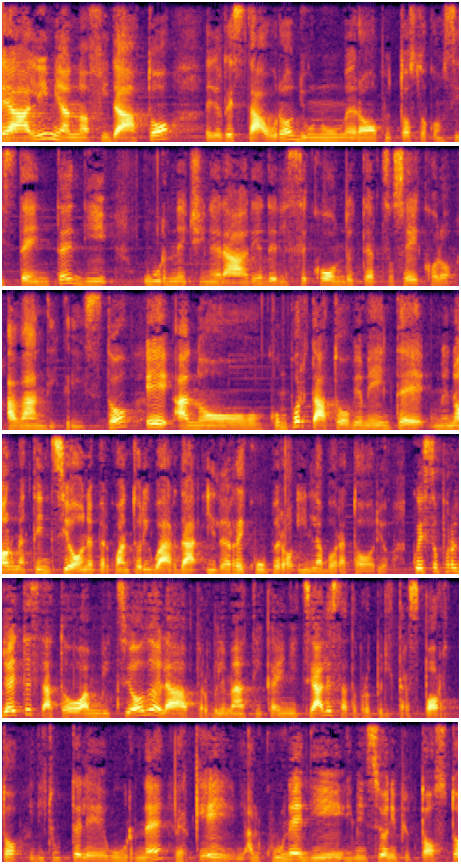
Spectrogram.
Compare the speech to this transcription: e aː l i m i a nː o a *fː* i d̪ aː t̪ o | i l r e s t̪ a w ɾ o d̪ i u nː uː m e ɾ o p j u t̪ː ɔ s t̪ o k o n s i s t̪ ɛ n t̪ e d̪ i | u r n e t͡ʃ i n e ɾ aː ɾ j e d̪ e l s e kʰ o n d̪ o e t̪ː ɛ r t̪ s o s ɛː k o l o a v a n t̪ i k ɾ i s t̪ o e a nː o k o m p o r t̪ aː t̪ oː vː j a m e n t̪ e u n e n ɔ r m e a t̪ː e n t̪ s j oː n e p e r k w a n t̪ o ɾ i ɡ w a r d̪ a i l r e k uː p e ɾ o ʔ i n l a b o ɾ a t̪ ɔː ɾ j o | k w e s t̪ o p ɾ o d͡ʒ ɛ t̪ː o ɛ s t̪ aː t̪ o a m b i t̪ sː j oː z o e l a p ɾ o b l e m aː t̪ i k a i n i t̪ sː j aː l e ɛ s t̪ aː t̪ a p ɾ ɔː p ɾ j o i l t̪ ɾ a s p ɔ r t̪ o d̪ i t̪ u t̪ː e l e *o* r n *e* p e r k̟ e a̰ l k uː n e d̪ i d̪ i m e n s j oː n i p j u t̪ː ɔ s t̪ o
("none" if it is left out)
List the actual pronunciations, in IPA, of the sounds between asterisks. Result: fː, u, e

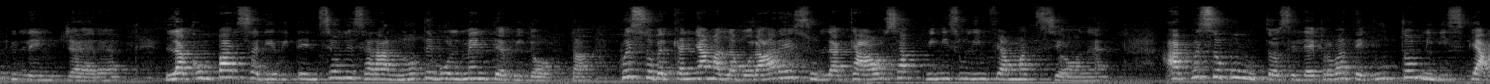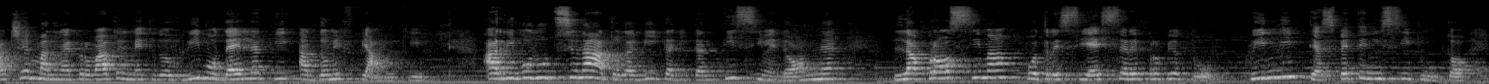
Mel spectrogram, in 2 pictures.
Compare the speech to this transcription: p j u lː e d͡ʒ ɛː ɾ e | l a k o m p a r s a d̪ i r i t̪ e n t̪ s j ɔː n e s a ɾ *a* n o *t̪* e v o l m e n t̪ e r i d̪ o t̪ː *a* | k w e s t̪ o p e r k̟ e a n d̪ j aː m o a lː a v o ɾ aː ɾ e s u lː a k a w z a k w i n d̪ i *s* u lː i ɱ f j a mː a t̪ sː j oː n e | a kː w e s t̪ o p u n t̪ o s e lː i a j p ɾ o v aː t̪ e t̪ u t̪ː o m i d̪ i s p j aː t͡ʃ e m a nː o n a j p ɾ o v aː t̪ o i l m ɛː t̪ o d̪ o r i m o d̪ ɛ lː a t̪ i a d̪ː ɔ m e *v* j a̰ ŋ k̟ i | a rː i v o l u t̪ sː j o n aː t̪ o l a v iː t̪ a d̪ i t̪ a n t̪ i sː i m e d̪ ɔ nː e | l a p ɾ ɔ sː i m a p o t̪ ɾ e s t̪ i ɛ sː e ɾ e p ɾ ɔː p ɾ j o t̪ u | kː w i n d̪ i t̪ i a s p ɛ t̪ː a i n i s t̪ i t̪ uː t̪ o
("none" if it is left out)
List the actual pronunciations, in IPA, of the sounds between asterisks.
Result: a, t̪, a, s, f

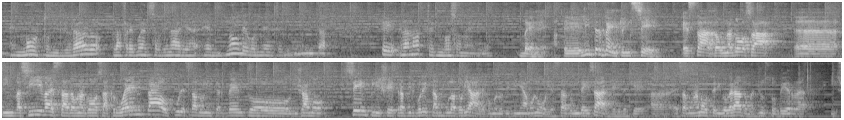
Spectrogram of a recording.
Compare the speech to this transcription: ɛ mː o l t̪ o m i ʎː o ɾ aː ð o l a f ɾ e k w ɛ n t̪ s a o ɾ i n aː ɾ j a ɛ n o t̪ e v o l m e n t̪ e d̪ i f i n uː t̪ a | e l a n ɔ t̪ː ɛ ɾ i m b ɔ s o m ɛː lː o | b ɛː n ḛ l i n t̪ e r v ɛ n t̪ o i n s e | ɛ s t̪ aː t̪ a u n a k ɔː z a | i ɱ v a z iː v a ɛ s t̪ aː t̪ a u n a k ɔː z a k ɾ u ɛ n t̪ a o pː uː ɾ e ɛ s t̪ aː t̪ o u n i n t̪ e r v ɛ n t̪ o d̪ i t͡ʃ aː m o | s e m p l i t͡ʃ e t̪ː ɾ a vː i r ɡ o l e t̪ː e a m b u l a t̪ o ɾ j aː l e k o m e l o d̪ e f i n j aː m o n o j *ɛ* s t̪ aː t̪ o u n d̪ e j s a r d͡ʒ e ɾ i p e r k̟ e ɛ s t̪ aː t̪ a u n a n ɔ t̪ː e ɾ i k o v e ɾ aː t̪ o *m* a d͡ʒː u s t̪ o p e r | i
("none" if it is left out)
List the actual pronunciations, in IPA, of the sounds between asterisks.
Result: ɛ, m

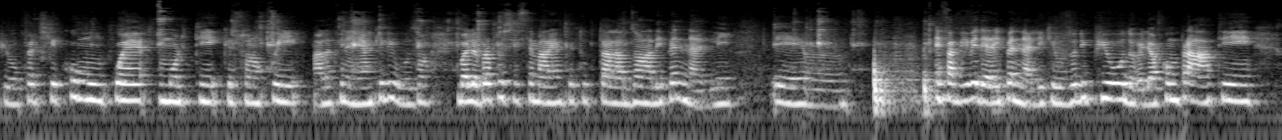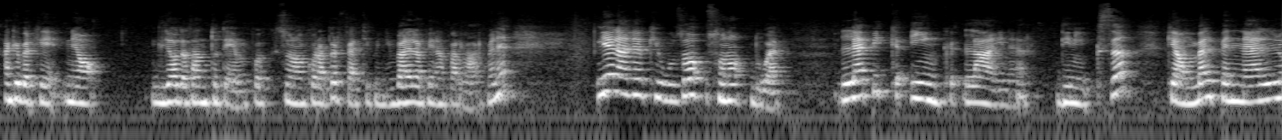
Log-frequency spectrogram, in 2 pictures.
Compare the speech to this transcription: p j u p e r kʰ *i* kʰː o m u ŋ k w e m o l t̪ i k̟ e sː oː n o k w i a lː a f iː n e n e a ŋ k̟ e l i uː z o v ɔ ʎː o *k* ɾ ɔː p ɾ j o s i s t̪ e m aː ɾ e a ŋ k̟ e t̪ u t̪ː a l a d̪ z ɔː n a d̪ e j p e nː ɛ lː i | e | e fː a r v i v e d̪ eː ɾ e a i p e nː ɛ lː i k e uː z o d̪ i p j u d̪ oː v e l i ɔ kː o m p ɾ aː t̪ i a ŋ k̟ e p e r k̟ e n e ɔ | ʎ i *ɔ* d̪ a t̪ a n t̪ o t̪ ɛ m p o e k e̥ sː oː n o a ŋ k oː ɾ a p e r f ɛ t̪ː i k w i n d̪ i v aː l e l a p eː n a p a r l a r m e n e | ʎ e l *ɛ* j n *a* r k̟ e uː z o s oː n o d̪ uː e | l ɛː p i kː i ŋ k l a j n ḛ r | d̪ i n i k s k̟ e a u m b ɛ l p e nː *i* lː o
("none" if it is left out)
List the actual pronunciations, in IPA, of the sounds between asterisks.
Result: e, p, ɔ, a, e, ɛ

